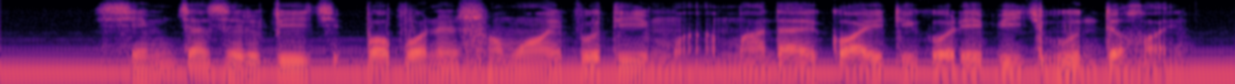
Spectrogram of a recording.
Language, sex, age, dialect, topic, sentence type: Bengali, male, 18-24, Rajbangshi, agriculture, question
